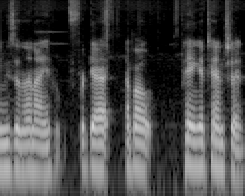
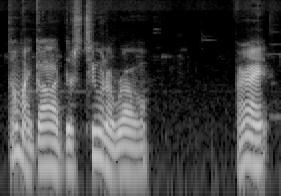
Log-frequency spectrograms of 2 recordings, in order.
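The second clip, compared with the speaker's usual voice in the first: ordinary delivery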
